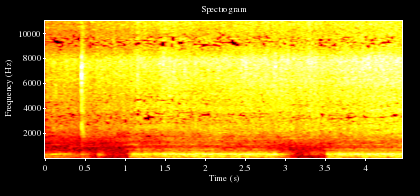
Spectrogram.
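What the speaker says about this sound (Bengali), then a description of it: "এবার এটাকে ভালো করে কষানো হবে।" Curry masala with ground cumin sizzling as it is sautéed in a pan, a continuous close frying hiss broken by two brief pauses and a faint clink.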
